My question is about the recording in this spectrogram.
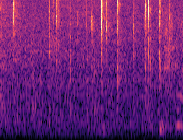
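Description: A quiet room with a few faint, light clicks and ticks scattered through it.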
